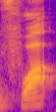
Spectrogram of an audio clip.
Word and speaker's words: Foix: I stayed in Foix overnight.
